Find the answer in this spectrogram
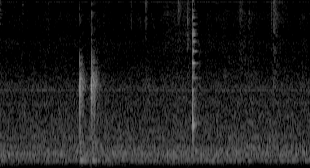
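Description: A few light clinks of small spice bowls being handled and set down on a hard kitchen counter: two close together about a second and a half in, another sharper one near four seconds, with fainter taps between.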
